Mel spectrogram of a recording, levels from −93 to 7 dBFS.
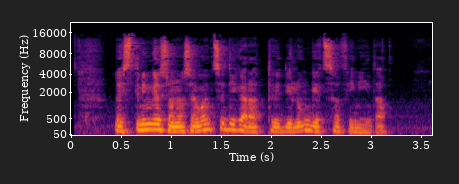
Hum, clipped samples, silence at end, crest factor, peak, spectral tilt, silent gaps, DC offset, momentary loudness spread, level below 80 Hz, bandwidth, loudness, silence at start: none; under 0.1%; 0.45 s; 16 dB; -6 dBFS; -5.5 dB/octave; none; under 0.1%; 12 LU; -52 dBFS; 16 kHz; -21 LUFS; 0.15 s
